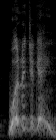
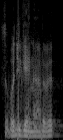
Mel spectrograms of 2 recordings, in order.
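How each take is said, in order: First: "What did you gain?" thrown up high in disbelief; incredulous high repeat. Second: Said in the usual way. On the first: Acted. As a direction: ask it again, far higher and amazed. Repeated question, pitched high.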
